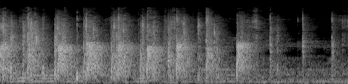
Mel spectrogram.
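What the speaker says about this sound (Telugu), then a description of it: "Please clap sir." An audience applauds at an awards program in a hall, a dense, steady burst of clapping that thins out toward the end, with no talk over it.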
